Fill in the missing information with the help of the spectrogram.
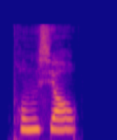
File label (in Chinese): "通宵", Chinese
